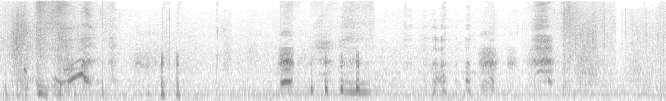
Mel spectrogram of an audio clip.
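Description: A young woman speaks and laughs brightly nearby.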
